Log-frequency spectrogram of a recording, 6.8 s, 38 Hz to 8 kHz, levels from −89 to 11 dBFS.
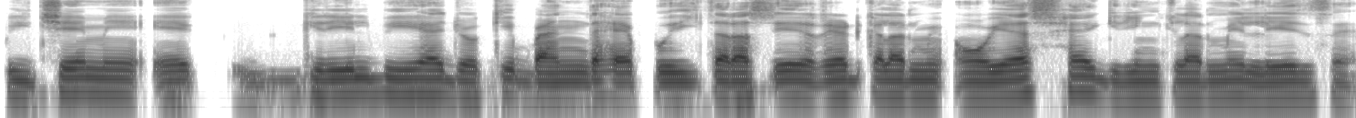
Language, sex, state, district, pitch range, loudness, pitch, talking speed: Hindi, male, Jharkhand, Garhwa, 100-110 Hz, -18 LUFS, 105 Hz, 210 wpm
